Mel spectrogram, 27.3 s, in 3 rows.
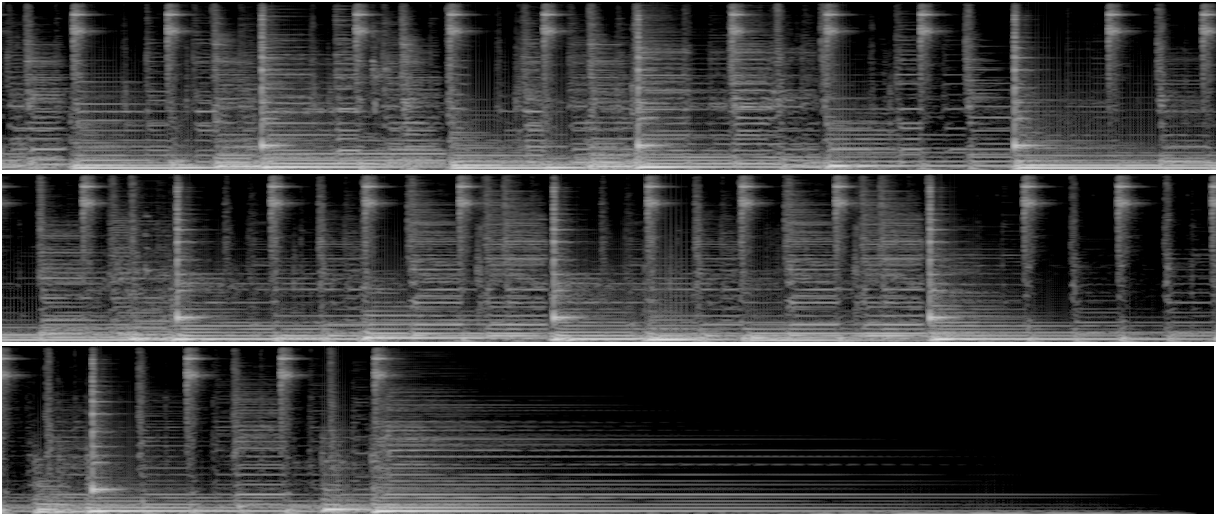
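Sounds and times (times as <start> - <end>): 
drum kit playing a country reel backing track: 0.0 - 21.8.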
